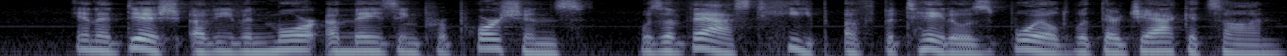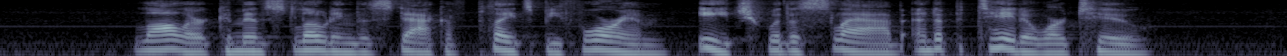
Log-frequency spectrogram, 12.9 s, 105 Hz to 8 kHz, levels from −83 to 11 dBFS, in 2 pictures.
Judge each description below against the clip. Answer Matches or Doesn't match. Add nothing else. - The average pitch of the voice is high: Doesn't match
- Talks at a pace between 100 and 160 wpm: Doesn't match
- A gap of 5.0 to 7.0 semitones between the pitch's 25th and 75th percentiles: Doesn't match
